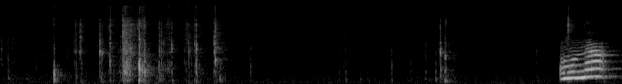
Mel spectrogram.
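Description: Tarot cards being shuffled and drawn, a close papery flutter of riffling bursts followed by a few soft isolated flicks, then a voice begins speaking at the end.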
